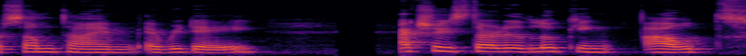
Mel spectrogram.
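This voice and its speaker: At a moderate pace, the speaker talks with a Spanish accent and fairly even intonation. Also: woman. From Costa Rica. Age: 30s. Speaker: podcast guest. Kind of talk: interview conversation. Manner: hesitant, many fillers.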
